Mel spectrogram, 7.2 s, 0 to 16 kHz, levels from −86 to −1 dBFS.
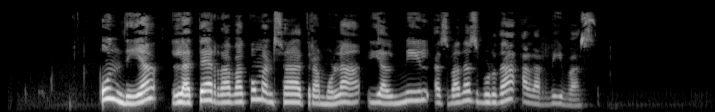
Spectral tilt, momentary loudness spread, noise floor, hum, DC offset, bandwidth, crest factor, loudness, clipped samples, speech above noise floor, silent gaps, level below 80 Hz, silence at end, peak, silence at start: -5 dB/octave; 16 LU; -77 dBFS; none; under 0.1%; 11.5 kHz; 20 dB; -21 LUFS; under 0.1%; 56 dB; none; -74 dBFS; 1.2 s; -4 dBFS; 1 s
